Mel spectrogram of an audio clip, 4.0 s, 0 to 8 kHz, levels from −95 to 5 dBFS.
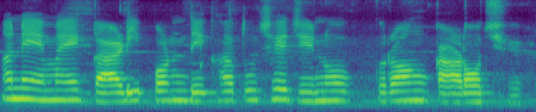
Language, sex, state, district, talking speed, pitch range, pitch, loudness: Gujarati, female, Gujarat, Valsad, 165 wpm, 200-225 Hz, 215 Hz, -16 LUFS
